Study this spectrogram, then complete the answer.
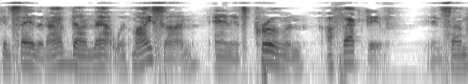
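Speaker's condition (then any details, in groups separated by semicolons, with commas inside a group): No condition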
